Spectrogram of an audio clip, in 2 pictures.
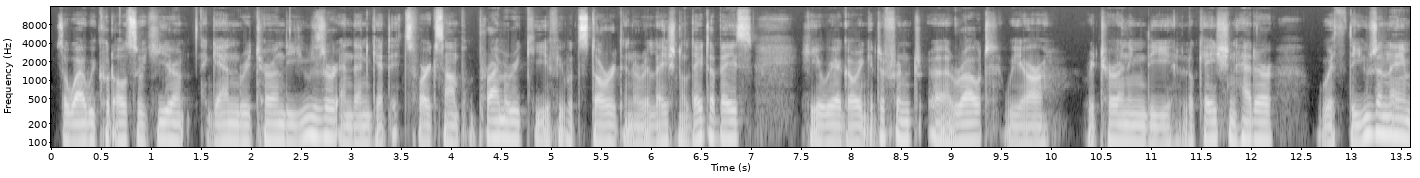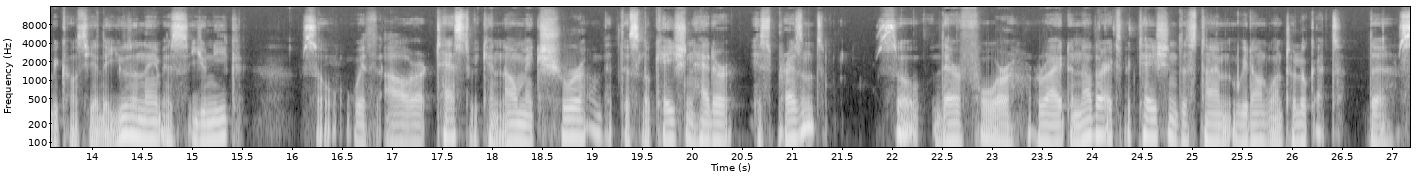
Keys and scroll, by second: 17.5 ctrl+alt+Left, 19.2 ctrl+alt+Left, 19.8 ctrl+shift+t, 23.4 ctrl+d, 25.2 ctrl+d, 26.4 Return.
